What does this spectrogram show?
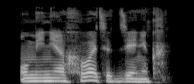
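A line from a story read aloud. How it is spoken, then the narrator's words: Condescending amused snort. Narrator (Russian): снисходительно хмыкнул позабавленный этой болтовнёй Даггард, радуясь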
